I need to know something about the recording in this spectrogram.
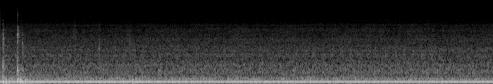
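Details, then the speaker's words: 1931 Frigidaire W-5 refrigerator condensing unit, just started after charging: low steady hum, even drone, no knocks or rattles; compressor runs quietly and healthy. "Nice and quiet."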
